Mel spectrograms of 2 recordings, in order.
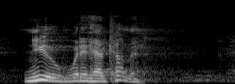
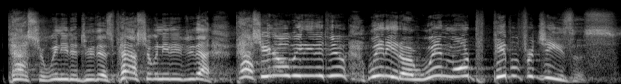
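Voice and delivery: higher, faster nagging church member; pushy churchgoer; 8 semitones higher, 7 dB louder than usual. Retold or imitated. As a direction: pester the pastor with demands. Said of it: "All they are is a bunch of symptoms".

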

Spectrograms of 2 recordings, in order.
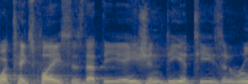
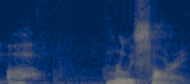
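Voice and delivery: soft, hushed sympathy with a pause; compassionate; 10 dB quieter than usual. Acted. Compassionate person pausing to comfort a sufferer, softly sincere. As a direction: take a moment, then console quietly. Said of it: "somebody with compassion that's going to take a moment".

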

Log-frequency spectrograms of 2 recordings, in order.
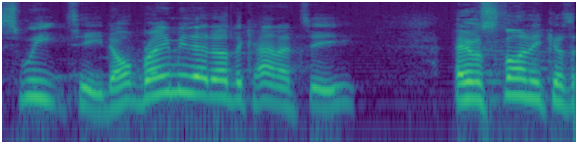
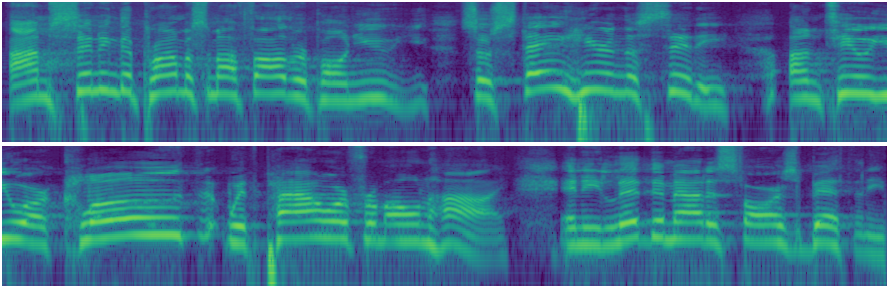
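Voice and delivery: loud, higher, declaimed Bible reading; scripture reading; 4 semitones higher, 7 dB louder than usual. Real, not acted. Preacher reading Jesus's farewell and ascension, forceful scripture reading. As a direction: proclaim the verse at full voice.

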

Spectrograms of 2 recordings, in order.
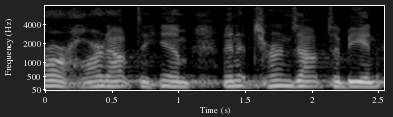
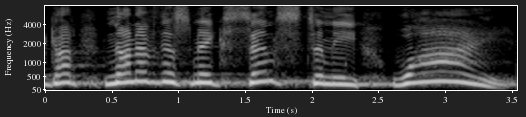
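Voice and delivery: higher, exasperated protest, the last word drawn out; shaking a fist at God; 6 semitones higher, slower than usual. Acted. Believer complaining to God, crying out in protest. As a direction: cry it out in mock frustration. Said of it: "shake our fist at God".

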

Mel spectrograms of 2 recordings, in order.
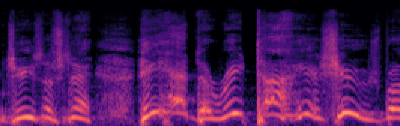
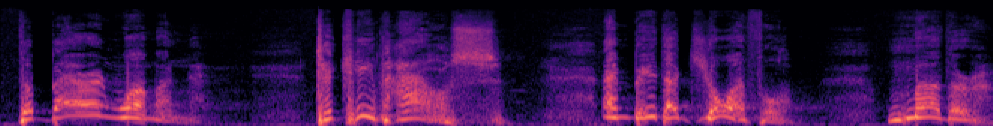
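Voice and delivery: usual speaking voice

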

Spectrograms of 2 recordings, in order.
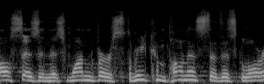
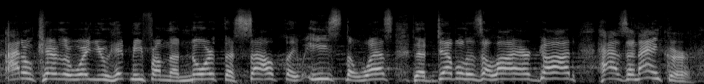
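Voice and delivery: defiant proclamation; 6 semitones higher than usual. Acted. Preacher proclaiming defiant faith.

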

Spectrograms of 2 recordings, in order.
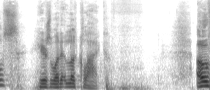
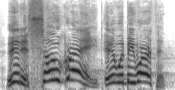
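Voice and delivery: emphatic climax; 10 semitones higher, 4 dB louder than usual. Shown as a demonstration. Preacher insisting it is so great, high and emphatic. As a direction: push each word up high and hard.

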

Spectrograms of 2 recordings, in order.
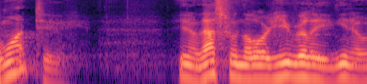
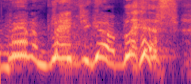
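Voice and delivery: mock shout; 14 semitones higher, 5 dB louder than usual. Mocking reply to flowery prayer.

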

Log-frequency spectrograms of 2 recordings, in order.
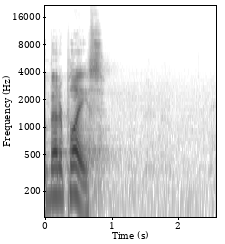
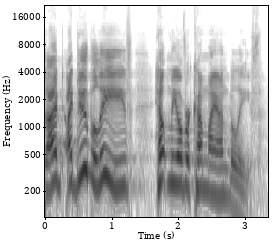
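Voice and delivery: high, pleading cry for help; a frightened father begging; desperate plea; 6 semitones higher, 3 dB louder than usual. Retold or imitated. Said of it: "the father's horrified".

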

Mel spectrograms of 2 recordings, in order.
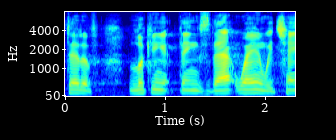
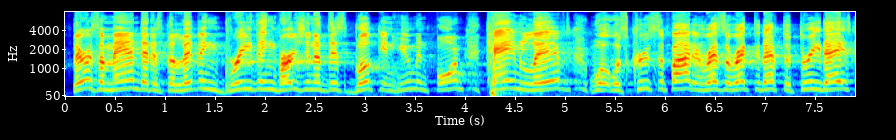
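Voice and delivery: loud, high, full-force proclamation; fervent sustained pulpit shout; impassioned preaching; 13 semitones higher, 17 dB louder than usual. Real, not acted. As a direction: proclaim the good news at the top of your voice.

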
